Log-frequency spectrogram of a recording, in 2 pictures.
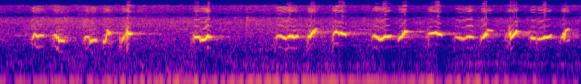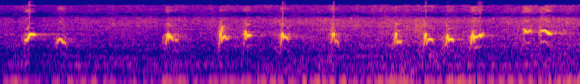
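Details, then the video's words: Sooty-headed bulbul delivering busy 'ropelan' song meant to provoke other bulbuls to reply: jerky, rising whistled notes strung closely together, then scattered sharp chirps, over a droning low hum. "Trucuk ropelan GACOR🔥‼️ amunisi untuk burung trucukan malas bunyi otomatis langsung nyaut"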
